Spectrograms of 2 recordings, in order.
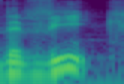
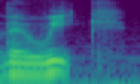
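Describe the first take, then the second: First: The word begins with a V sound. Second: The word begins with a W sound.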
